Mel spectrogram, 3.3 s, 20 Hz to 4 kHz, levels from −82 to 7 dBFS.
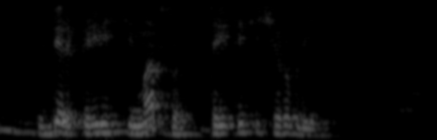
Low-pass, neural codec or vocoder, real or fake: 3.6 kHz; none; real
